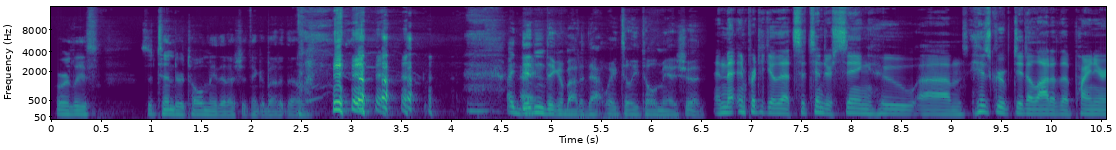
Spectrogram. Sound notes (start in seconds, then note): 2.5 laugh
